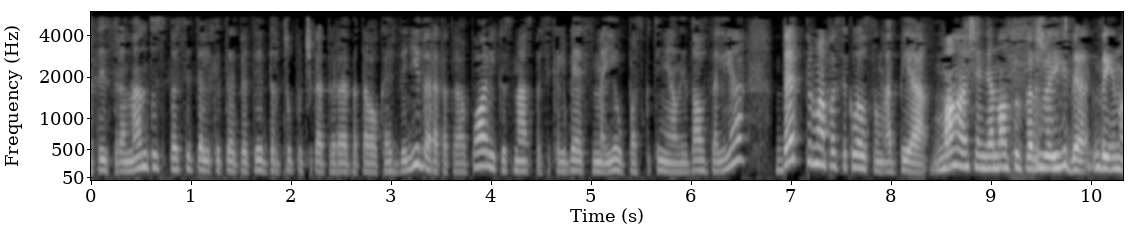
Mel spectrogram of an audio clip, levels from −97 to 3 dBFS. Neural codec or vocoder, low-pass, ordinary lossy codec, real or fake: vocoder, 44.1 kHz, 128 mel bands, Pupu-Vocoder; 5.4 kHz; MP3, 24 kbps; fake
